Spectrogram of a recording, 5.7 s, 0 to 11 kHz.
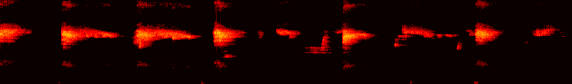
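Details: Hand-fed hawfinch chicks, a pair of twelve-day-old siblings raised first by a foster hen, recorded 4 May 2014: persistent thin, high-pitched begging squeals almost once a second, broken by soft thuds of feeding.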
